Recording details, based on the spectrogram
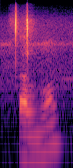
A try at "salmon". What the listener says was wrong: Unfortunately এখানে এলটা silent letter, পড়তে হবে সাম।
